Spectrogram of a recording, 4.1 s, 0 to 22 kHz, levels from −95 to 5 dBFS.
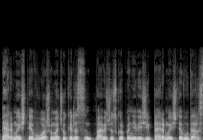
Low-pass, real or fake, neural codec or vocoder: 14.4 kHz; real; none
